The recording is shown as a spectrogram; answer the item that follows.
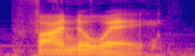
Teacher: Link the D with A to become finda. And then way. · Term: linking words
